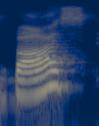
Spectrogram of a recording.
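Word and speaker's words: BWSS: it was Jordan from BW SS as he pronounces his boss unfortunately due to a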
